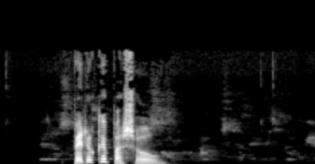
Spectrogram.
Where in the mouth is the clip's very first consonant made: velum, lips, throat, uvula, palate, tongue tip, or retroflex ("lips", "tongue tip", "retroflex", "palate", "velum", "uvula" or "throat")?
lips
